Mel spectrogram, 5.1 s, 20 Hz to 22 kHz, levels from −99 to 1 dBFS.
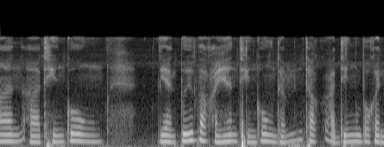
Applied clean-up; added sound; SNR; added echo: none; none; none; none.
